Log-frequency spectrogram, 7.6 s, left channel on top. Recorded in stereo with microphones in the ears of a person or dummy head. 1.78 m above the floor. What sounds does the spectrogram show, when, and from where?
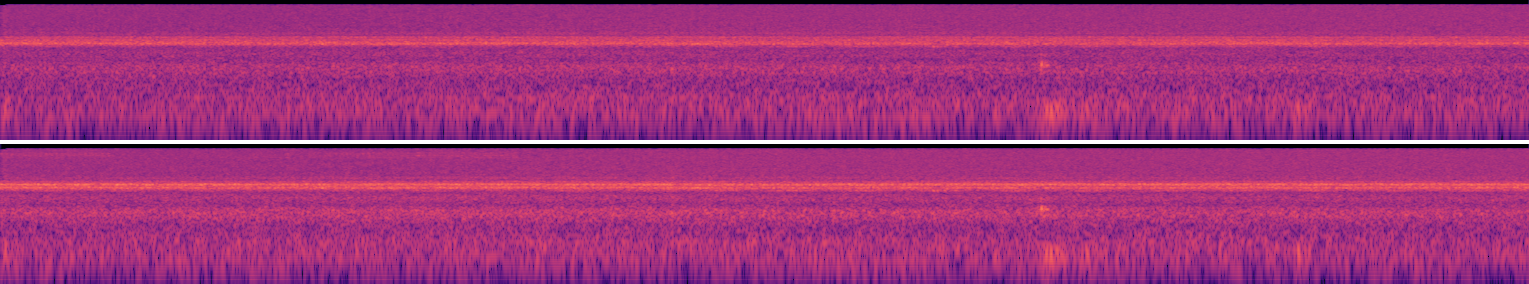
0.0 s an insect: 15° right (ahead or behind)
